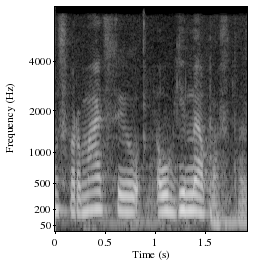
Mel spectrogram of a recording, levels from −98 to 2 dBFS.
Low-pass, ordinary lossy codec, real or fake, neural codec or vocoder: 7.2 kHz; AAC, 48 kbps; fake; vocoder, 44.1 kHz, 80 mel bands, Vocos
